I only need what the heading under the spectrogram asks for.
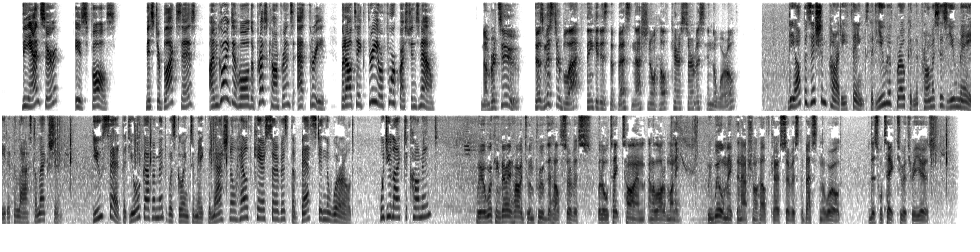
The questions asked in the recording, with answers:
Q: Does Mr. Black think it is the best national health care service in the world?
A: The answer is no, not at the moment.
